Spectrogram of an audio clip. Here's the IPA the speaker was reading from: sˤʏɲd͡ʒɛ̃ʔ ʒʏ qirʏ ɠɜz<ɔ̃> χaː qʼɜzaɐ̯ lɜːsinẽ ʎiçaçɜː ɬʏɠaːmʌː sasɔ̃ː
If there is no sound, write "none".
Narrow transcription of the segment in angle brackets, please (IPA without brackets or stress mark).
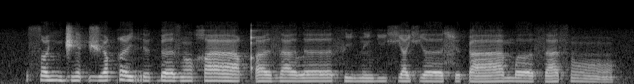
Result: ɔ̃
